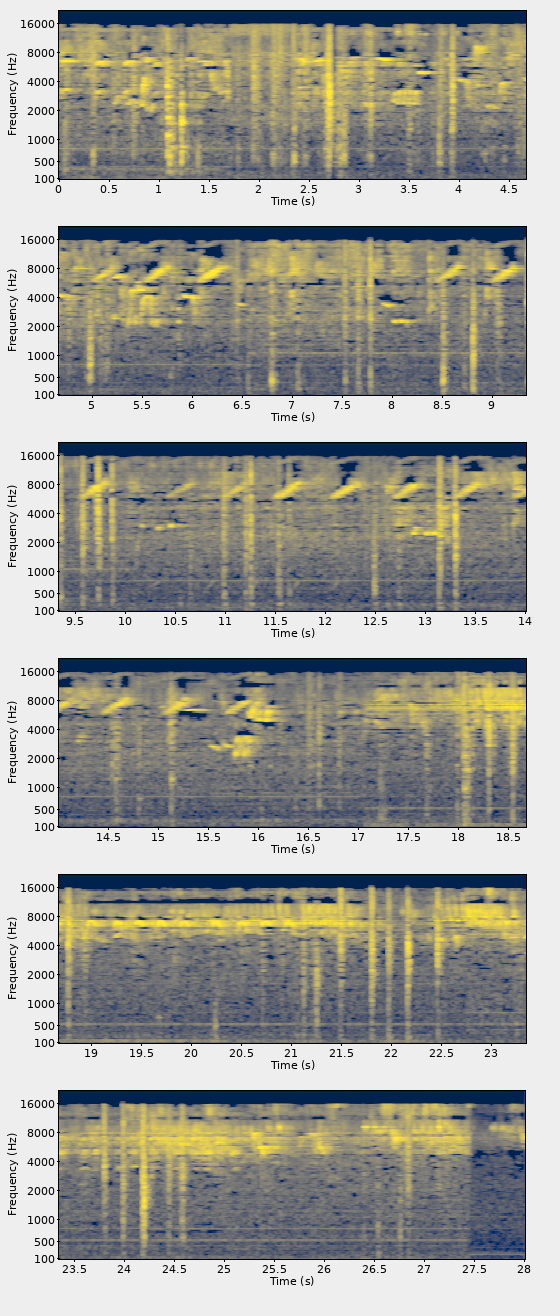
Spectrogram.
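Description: Wildlife chirping in the background, repeating about twice a second through the first half. Scattered wooden knocks and clatter of logs and wood pieces being handled and set in place.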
